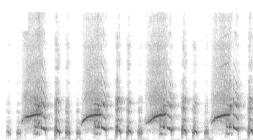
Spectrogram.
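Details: Female grey francolin calling: loud repeated phrases, each opening with a rising whistled note then a run of short harsh chattering notes, about four phrases in quick succession with no other sounds.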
